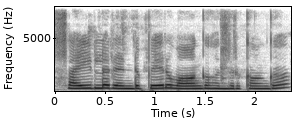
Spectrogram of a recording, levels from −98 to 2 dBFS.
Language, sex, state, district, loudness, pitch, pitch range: Tamil, female, Tamil Nadu, Nilgiris, -12 LUFS, 265 Hz, 250-280 Hz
